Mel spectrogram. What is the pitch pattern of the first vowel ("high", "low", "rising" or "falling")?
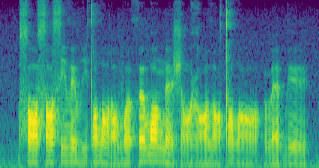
high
